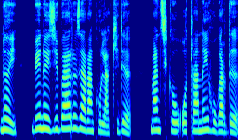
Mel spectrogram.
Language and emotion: Bodo, neutral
